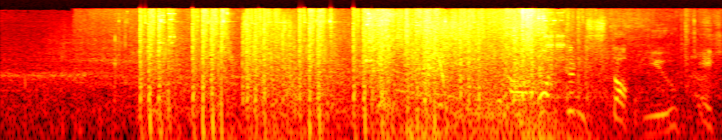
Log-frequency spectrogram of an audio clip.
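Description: Rapid gunfire rattles loudly in a burst.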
